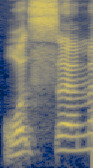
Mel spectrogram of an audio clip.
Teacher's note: waw join with the seen, alif lam silent, and meme stretch 4 to 5 seconds, and hamza zabar, hamza bottom of throat.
